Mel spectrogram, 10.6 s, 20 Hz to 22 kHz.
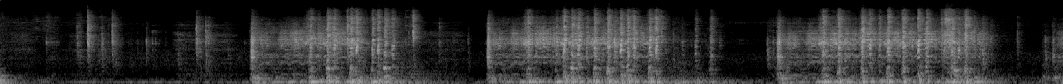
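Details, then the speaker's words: Freshened 390 FE V8 in a 1966 Ford Galaxie, first start after sitting about a year with a new starter: uneven, surging running that cuts out despite correct firing order and a distributor tweak; points possibly hazed, fuel filter dripping. "so still not happy all right so i took the distributor cap off and sanded on the points a little bit just to see if they had maybe hazed over from sitting for about a year"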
